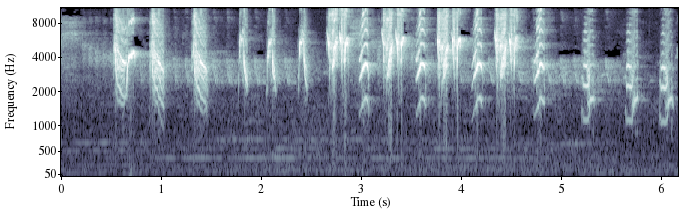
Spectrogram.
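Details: Lure song of a long-tailed shrike meant to make other shrikes sing: varied, squeaky chirps and sharp slurred notes, each about half a second apart, delivered energetically over a quiet background.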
